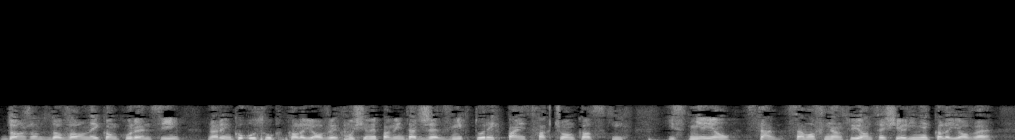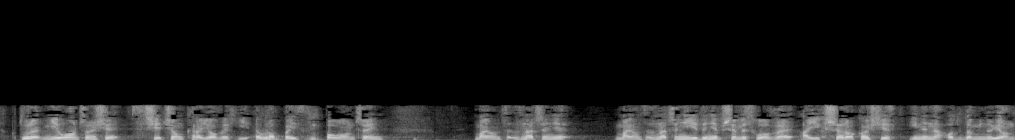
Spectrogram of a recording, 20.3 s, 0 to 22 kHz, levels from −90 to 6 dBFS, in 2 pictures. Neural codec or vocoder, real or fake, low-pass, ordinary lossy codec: none; real; 5.4 kHz; MP3, 24 kbps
